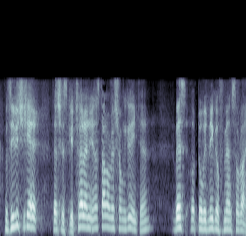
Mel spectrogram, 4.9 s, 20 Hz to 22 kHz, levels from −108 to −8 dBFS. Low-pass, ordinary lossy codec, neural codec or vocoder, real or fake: 5.4 kHz; AAC, 32 kbps; codec, 16 kHz in and 24 kHz out, 0.4 kbps, LongCat-Audio-Codec, four codebook decoder; fake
